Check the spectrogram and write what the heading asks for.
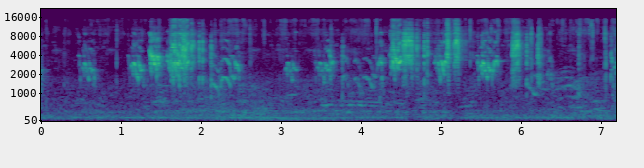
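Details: Budgerigars at their favourite food chatter in loud squawky bursts and chirps, separated by short pauses, with warbling scratchy phrases overlapping.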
